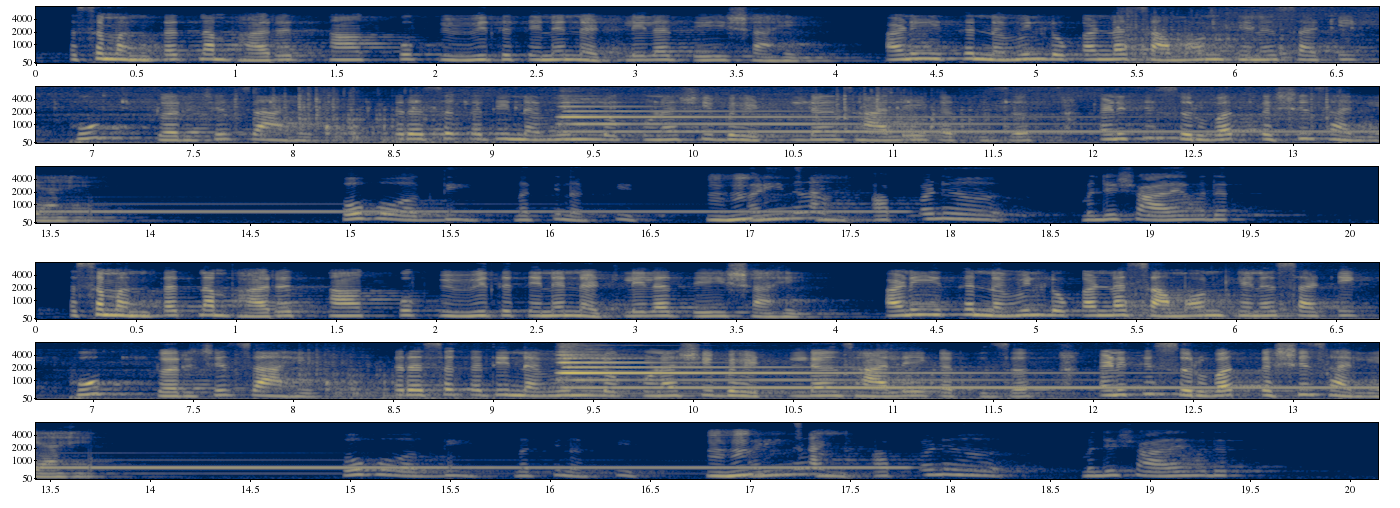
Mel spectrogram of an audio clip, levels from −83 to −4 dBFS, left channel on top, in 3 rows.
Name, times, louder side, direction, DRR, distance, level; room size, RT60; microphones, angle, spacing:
voice 1, 0.2-3.9 4.3-6.6 6.9-7.1 7.3-8.1 8.5-13.7 16.8-17.0 17.3-17.5, right 3 dB, 25° right, 10 dB, 1.2 m, -33 dB
sound 1, 5.4-13.3, left 5 dB, 85° left, 3.1 m, -48 dB
sound 2, 9.3-17.8, right 7 dB, 80° right, 1.4 m, -35 dB
voice 2, 15.0-16.4 17.0-18.3 18.7-19.4, left 3 dB, 40° left, 8 dB, 0.9 m, -41 dB
28.5 x 15.5 x 10.0 m, 1.0 s
head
